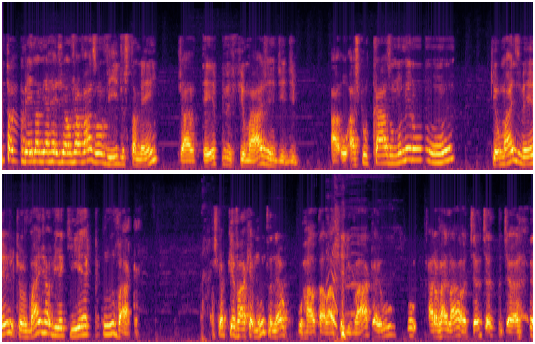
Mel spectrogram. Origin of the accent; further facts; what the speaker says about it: Pará, Brazil; born there; Eu sou nortista, mas sou descendente de nordestino. Minha família toda é nordestina. Eu sou paraense porque nasci no Pará. Mas as raízes, né, familiar, toda nordestina, do Maranhão. Então é normal esse meu sotaque aí.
